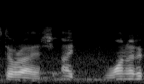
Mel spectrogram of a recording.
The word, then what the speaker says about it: Dariush: Now, that name, we Westerners often say Darius, but it's Darius or Dariush, with the H at the end.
